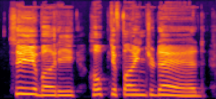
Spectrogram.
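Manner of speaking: very drawn-out, high, loud voice, "dad" stretched out. Quoting a farewell line from Elf: walrus from Elf voice. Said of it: "It reminded me of the walrus from Elf".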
